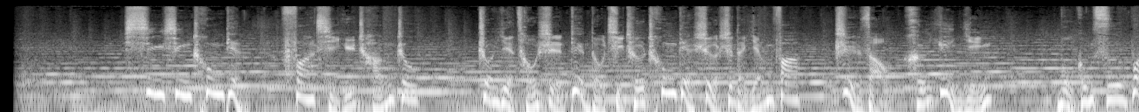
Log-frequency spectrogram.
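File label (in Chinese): 男 专题（力量 大气 希望感）; 星星充电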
